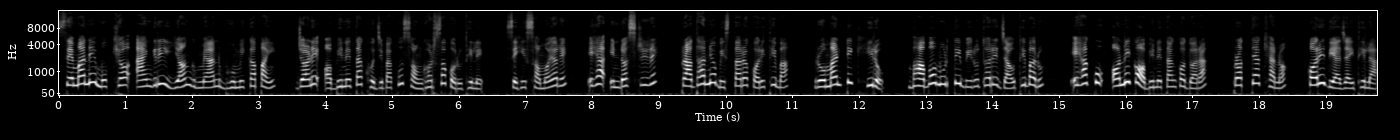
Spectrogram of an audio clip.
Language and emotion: Odia, neutral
